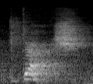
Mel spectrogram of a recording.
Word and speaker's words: dash: You would sort of predict therefore that it would affect words like dash or cash, which have a voiceless fricative. But for reasons nobody really understands this sound change failed before sh before the power. So we still have a short in dash but cash and mash stash.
